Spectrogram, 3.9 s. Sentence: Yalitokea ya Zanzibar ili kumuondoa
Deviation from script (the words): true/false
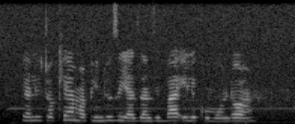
true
